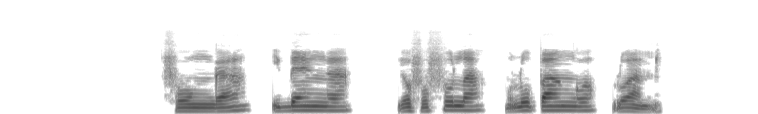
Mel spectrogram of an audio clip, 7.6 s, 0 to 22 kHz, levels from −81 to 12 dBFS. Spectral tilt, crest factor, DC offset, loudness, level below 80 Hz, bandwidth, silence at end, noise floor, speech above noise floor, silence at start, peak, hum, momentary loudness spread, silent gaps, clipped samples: -9 dB/octave; 20 dB; under 0.1%; -22 LUFS; -68 dBFS; 5.4 kHz; 1 s; under -90 dBFS; over 69 dB; 1.65 s; -2 dBFS; none; 12 LU; 2.53-2.72 s, 3.55-3.97 s, 4.90-5.04 s, 5.98-6.12 s; under 0.1%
